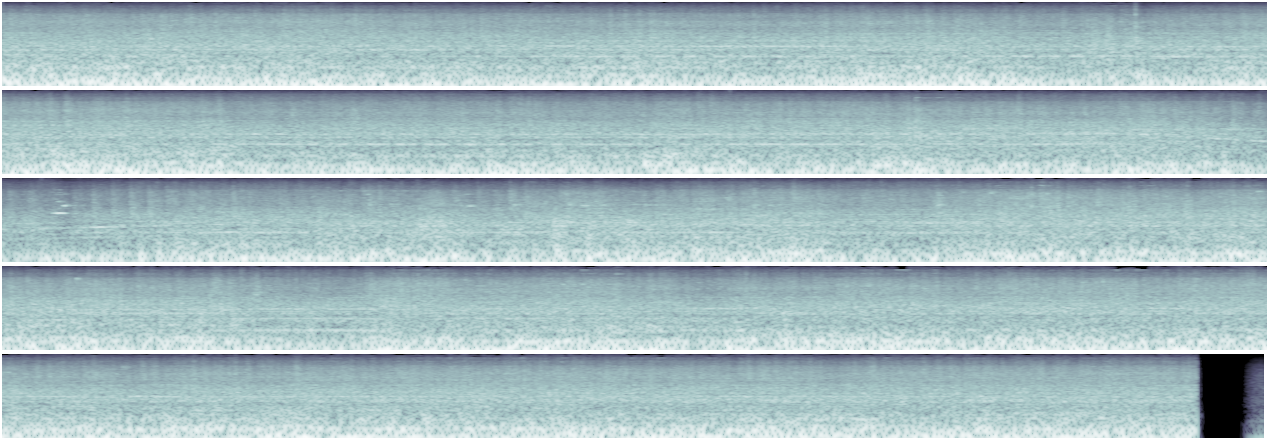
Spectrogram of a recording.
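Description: Farm tractor engine running steadily and loudly, with a deep, even engine note and a faint whine above it.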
